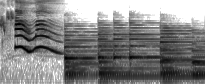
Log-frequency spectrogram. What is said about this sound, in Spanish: Este gatito les dice adiós. ¡Miau, miau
